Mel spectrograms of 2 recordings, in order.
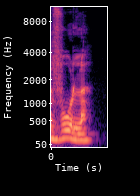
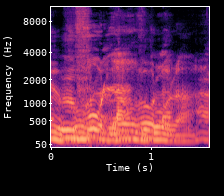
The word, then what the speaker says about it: Mvula: Mas ele disse que não é Vula, é Mvula.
